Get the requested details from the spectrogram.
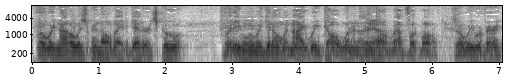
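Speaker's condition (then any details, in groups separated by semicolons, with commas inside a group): Laryngeal cancer; laryngeal cancer following lung cancer diagnosed 2006, later lesions in mouth and one on neck, about 12 years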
